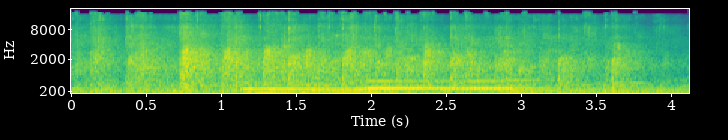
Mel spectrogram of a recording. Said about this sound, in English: Somebody receive that with a clap of praise.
